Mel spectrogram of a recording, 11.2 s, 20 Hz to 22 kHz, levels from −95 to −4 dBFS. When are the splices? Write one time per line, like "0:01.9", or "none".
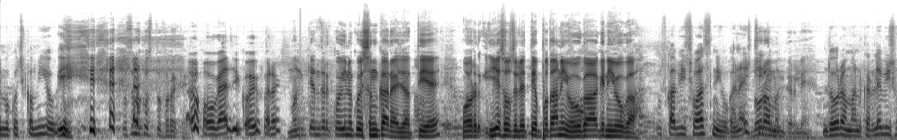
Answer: none

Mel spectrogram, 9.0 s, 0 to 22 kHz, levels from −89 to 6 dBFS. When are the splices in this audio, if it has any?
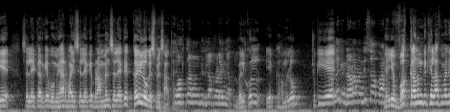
none

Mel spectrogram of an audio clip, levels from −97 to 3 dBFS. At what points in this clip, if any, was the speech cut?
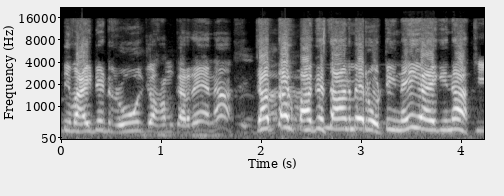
0:01.8

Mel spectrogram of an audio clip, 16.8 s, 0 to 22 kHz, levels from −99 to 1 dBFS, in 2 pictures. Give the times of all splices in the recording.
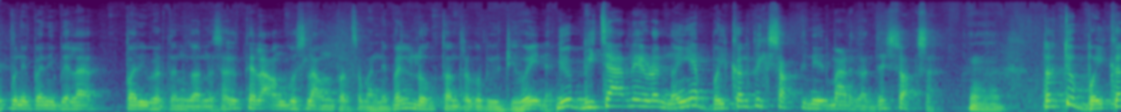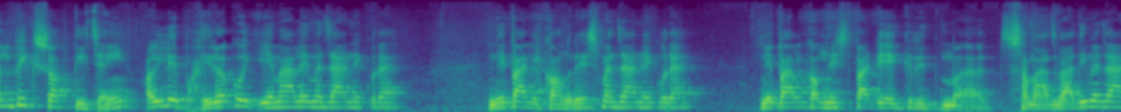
0:04.1

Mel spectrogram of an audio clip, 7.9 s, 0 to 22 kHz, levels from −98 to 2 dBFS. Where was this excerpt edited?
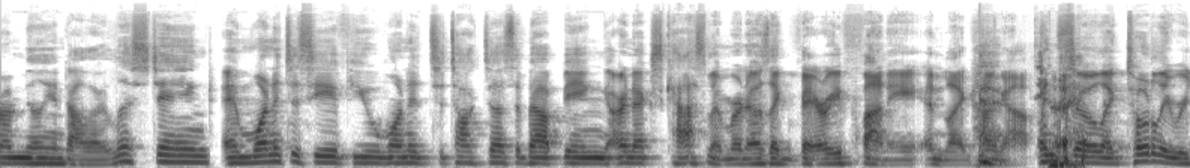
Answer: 0:01.4
0:06.8

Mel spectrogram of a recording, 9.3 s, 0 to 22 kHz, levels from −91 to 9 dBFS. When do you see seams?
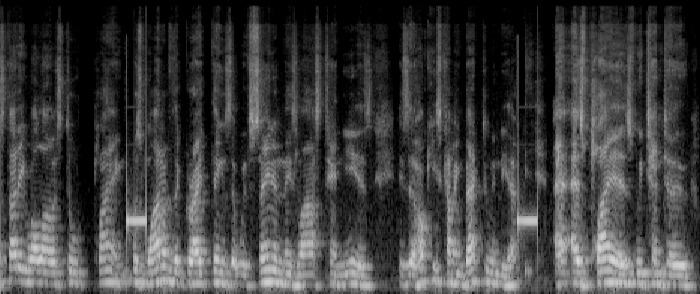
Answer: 0:01.8
0:07.2

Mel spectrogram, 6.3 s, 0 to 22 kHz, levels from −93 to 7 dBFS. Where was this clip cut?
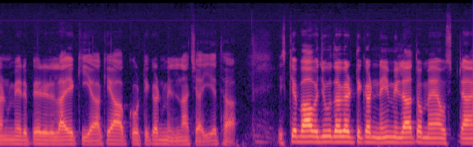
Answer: none

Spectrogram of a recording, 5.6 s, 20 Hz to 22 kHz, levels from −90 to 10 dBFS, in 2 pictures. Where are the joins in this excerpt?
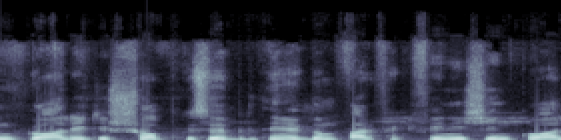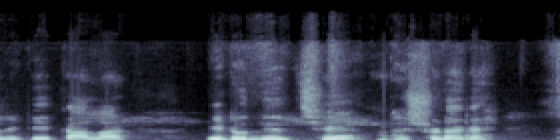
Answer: none

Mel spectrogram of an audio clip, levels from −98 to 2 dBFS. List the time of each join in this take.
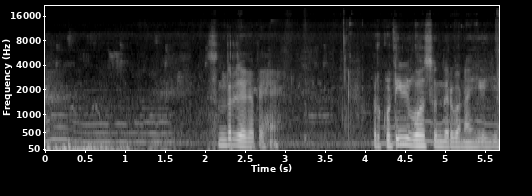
none

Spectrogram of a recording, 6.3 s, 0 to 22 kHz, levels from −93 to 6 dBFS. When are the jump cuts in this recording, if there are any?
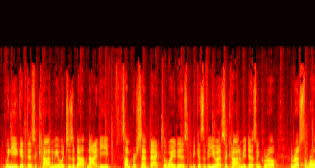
0:03.9

